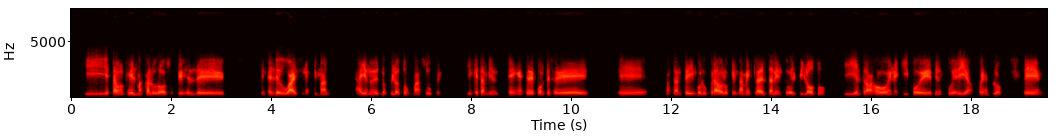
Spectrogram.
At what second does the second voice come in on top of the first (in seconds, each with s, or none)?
none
